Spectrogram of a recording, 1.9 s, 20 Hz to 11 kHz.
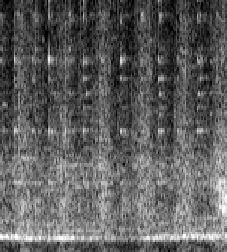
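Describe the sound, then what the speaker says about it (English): A stadium crowd roars after a home goal in a 2017 soccer match between CFC and Inter Nashville: a steady, loud wall of cheering and shouting with a sustained tone running through it. "The crowd is going absolutely ballistic."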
